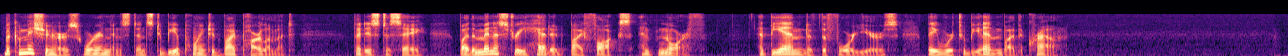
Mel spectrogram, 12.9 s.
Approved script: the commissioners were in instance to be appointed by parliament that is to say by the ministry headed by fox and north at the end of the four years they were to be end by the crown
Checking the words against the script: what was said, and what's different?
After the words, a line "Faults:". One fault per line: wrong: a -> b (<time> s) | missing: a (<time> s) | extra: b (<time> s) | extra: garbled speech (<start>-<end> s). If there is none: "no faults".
the commissioners were in instance to be appointed by parliament that is to say by the ministry headed by fox and north at the end of the four years they were to be end by the crown
Faults:
no faults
